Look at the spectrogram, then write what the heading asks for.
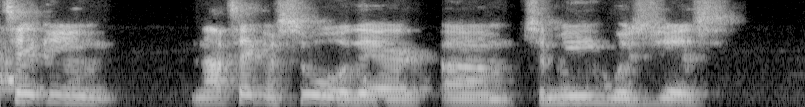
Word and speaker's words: Sewell: The Bengals, obviously, not taking how Jerome loves to pronounce it, SeaWorld. Not taking Sewell there.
